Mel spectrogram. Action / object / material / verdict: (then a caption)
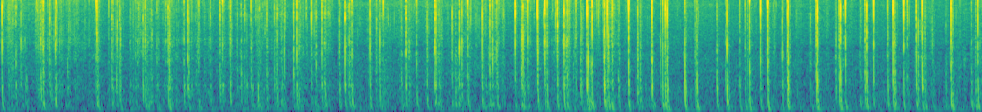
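tap / PVC-tile handbag / plastic / none. Long nails rapidly tap and scratch across the plastic tile surface and edge of a holographic geometric PVC-tile handbag. The result is a dense run of short, dry clicks with brief scraping sounds between them, with little ring after each hit.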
